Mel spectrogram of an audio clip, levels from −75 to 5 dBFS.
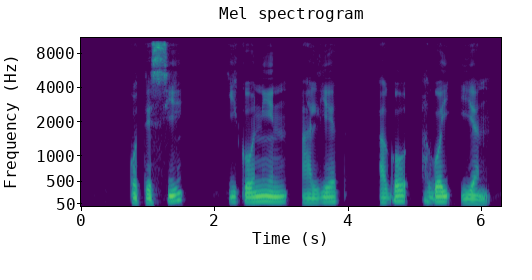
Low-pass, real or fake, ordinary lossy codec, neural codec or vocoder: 9.9 kHz; real; none; none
